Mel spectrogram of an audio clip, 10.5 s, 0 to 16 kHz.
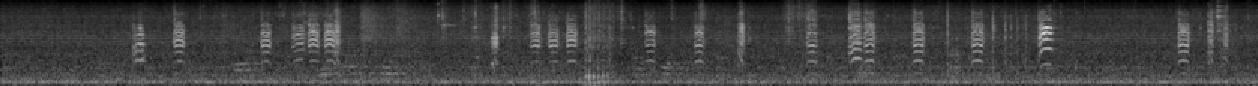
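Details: Zebra finch family with three juveniles and three newly hatched chicks, parents busy feeding, recorded 12 December 2022: many short nasal, tinny call notes scattered in quick clusters over a steady low hum.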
